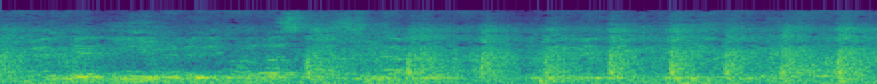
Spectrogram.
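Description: Distant gunfire heard during the swearing-in ceremony of a transitional council: a series of sharp, muffled pops at a fairly steady rhythm, roughly two per second, over a continuous rumbling background with a low murmur.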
